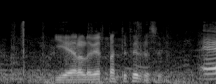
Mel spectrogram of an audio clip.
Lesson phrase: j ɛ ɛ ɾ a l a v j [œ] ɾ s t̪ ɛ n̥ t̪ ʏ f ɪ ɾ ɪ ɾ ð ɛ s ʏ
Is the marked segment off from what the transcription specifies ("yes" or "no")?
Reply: yes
